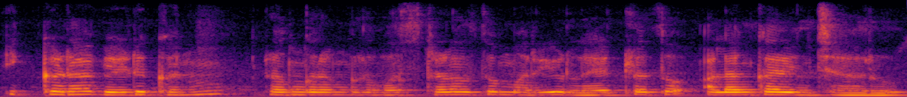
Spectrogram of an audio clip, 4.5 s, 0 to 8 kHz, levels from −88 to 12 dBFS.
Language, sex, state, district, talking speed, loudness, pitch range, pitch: Telugu, female, Telangana, Hyderabad, 90 wpm, -17 LUFS, 205-225 Hz, 215 Hz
